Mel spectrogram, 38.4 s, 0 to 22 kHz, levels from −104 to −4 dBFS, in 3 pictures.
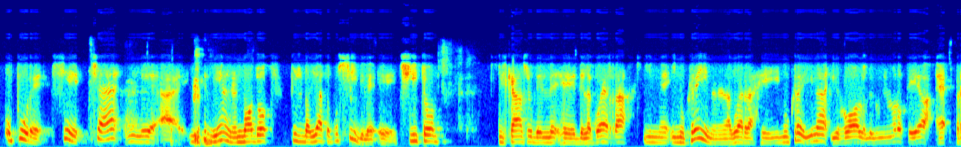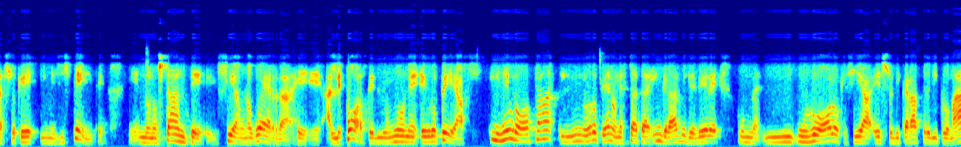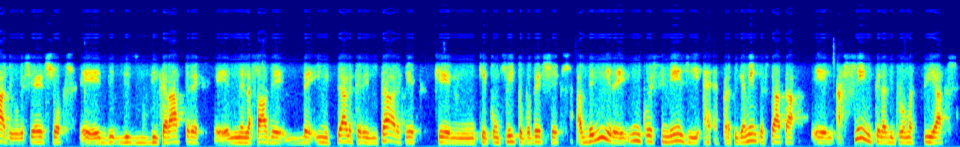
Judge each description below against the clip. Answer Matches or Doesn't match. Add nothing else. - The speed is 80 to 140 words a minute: Doesn't match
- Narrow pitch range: Doesn't match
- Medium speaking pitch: Matches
